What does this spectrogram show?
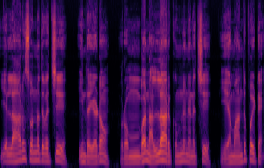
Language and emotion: Tamil, sad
